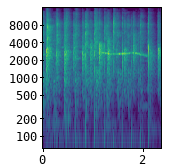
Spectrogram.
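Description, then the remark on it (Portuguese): A short burst of applause from a few people welcoming a guest, sharp overlapping claps in an uneven rhythm, with a thin high whistle running through the middle of it. No one speaks. “Uma salva de palmas!”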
